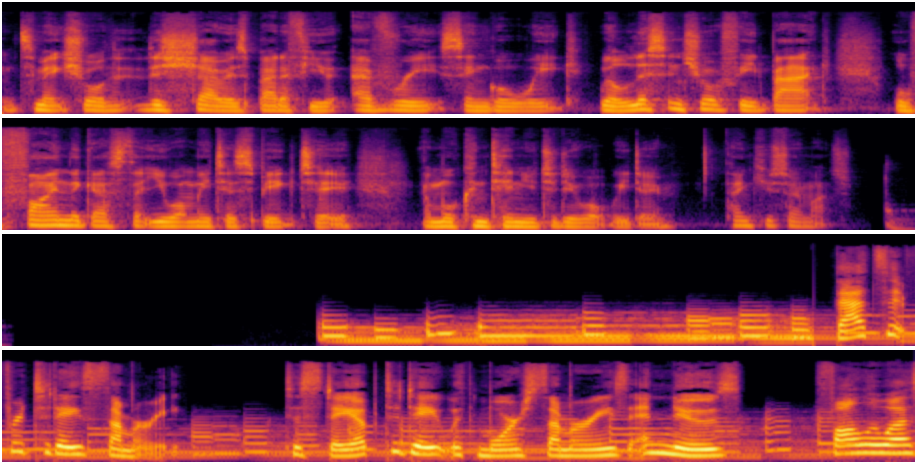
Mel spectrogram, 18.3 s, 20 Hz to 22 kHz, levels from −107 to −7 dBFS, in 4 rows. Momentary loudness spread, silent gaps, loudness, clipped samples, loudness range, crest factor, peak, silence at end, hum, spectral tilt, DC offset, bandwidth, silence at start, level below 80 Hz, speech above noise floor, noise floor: 19 LU; 8.90-8.97 s, 9.18-10.18 s; -21 LUFS; under 0.1%; 16 LU; 20 dB; 0 dBFS; 0 s; none; -5 dB/octave; under 0.1%; 15.5 kHz; 0 s; -68 dBFS; over 70 dB; under -90 dBFS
